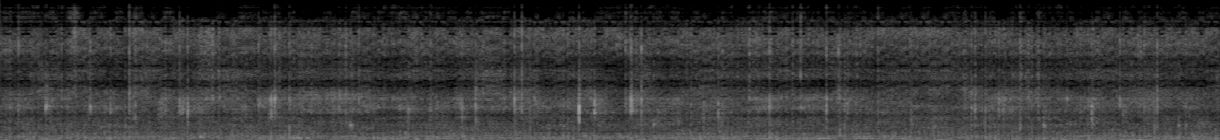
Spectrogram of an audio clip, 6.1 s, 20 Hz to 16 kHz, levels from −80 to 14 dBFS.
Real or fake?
fake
